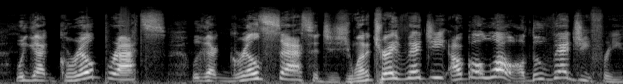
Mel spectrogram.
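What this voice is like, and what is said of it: Regional accent coming through strongly. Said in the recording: “See, my accent's coming out.”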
